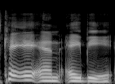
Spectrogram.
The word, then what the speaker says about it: Kanab: And they are located in Kanab. How do you pronounce that? – Kanab, Utah. Anybody from Utah, tell us how to pronounce that, right? It's Kanab.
